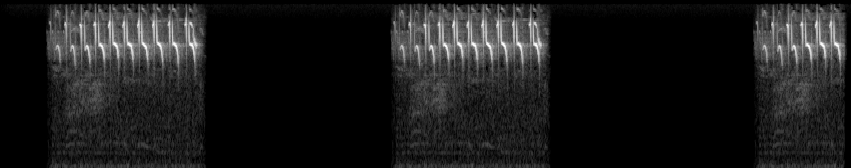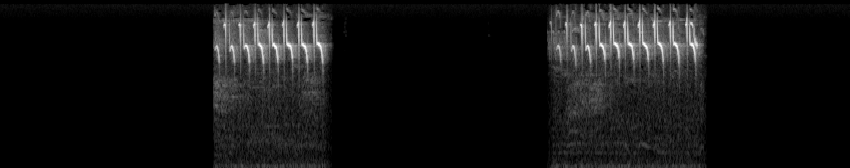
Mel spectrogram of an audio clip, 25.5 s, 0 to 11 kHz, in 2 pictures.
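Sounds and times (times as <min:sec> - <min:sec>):
marsh tit singing rapid high chipping notes: 0:00.7 - 0:03.0, 0:05.9 - 0:08.2, 0:11.3 - 0:12.7, 0:16.0 - 0:17.8, 0:21.0 - 0:23.3.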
